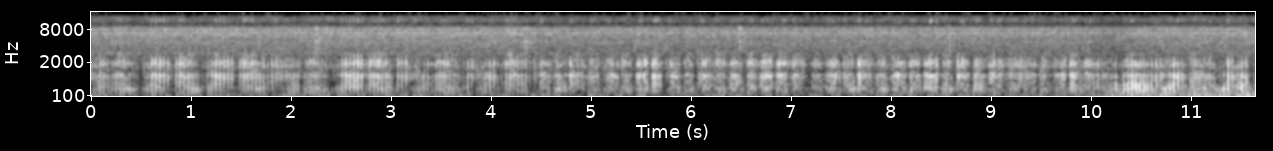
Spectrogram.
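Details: Kii, a female calico rescue kitten, purring on her owner's feet one night; a continuous low pulsing rumble that grows louder and fuller toward the end.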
